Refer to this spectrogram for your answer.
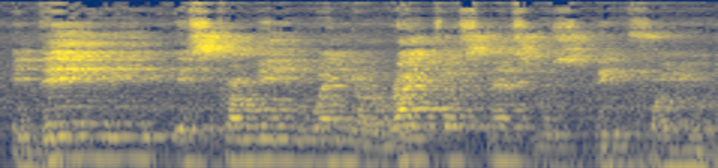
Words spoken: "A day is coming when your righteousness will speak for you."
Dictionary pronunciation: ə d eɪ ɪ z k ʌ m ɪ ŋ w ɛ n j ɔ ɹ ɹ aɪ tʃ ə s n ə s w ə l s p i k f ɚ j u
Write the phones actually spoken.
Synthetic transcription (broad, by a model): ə d eɪ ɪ s k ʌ m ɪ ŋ w ɛ n j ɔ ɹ ɹ aɪ tʃ ə s n ə s w ə l s p i k f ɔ j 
